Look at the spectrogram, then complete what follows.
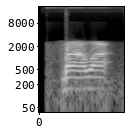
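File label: "bawa", Indonesian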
